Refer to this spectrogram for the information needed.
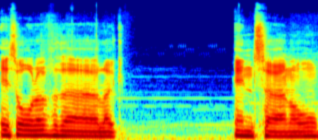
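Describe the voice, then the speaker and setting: A man's monotone, flat delivery at a fairly slow pace, with music in the background. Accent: British. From UK. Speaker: game streamer. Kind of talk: live gameplay stream chat. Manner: halting, repeats words.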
